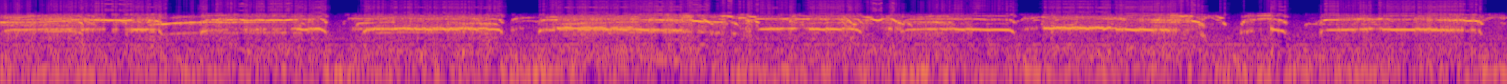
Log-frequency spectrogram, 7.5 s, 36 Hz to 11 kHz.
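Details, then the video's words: Peregrine falcon at the LOTOS site in Gdańsk, Poland, on 3 June 2016 at 19:47: drawn-out, harsh, harmonic wailing notes, each about a second long, following one another with brief gaps over steady background hiss. "Sokół wędrowny"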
